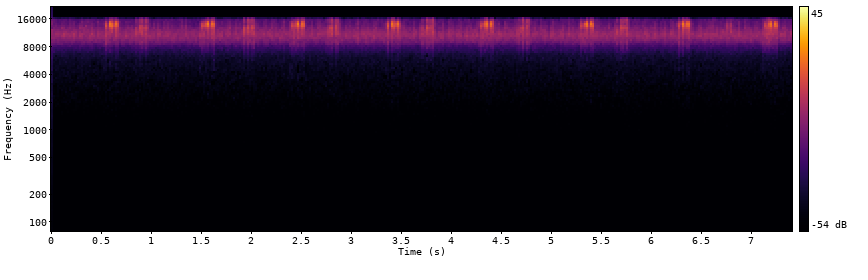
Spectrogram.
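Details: Crickets chirping on a starry night: a steady, very high shrill hum with brighter pulses about once a second, sometimes in close pairs, over a quiet background.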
